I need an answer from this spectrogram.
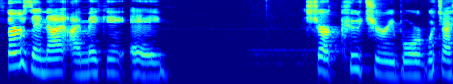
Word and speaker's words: charcuterie: And y'all, if you have not been to Aldi's has an amazing, okay, Carrie said, charcuterie board. Charcuterie board. That's how it's pronounced.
